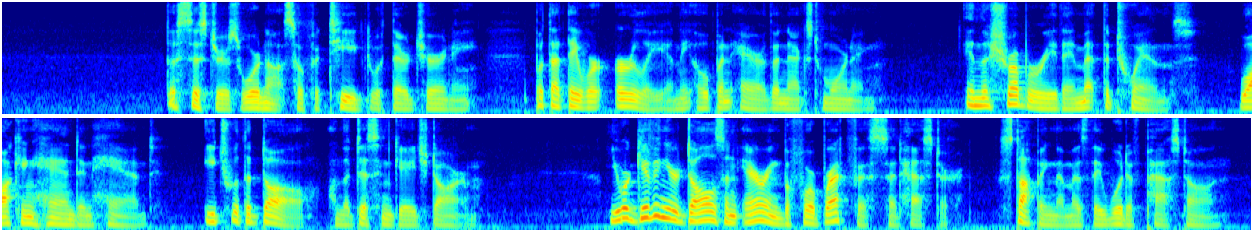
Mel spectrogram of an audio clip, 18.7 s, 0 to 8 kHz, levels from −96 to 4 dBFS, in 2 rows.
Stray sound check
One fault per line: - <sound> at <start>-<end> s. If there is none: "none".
none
